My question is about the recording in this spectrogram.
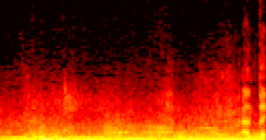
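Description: Group A touring-car engines at high revs, holding a steady note, heard on the race broadcast's trackside sound.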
